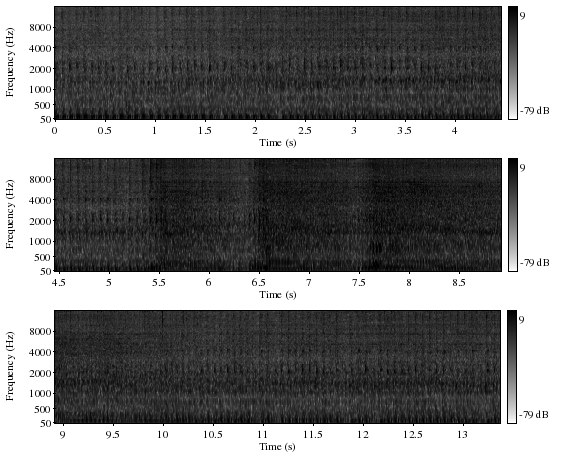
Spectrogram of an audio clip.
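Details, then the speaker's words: Scorpio motorcycle single, first start after timing chain replacement with a genuine part: an even, steady thump at idle with a couple of throttle blips, smooth and free of rattle. Running fine; the valves are undamaged. "Syukurlah, bagian katupnya aman, kawan. Tidak terjadi tabrakan karena mesin bisa menyala . Itu artinya katup-katup tersebut aman."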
